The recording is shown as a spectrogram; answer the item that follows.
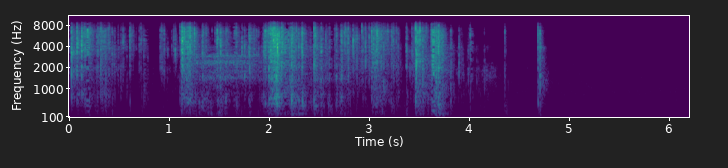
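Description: Foil Yu-Gi-Oh booster pack wrapper crinkling as it is torn open and the cards slid out, for about four seconds, followed by two light ticks.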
